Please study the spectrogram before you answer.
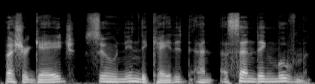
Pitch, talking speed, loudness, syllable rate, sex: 115 Hz, 150 wpm, -19 LUFS, 5.9 syllables/s, male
